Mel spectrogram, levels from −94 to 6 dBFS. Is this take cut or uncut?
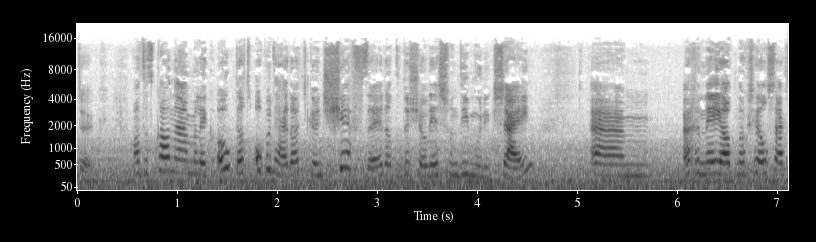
cut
